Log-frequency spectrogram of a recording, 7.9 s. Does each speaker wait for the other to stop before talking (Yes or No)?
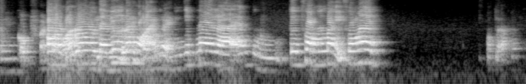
No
